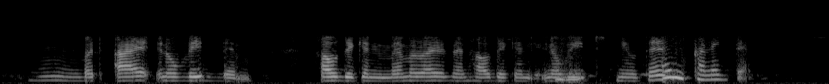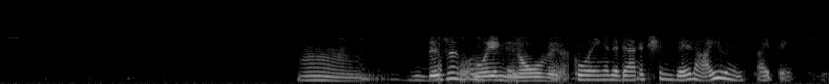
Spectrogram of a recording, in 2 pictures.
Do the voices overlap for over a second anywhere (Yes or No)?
Yes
